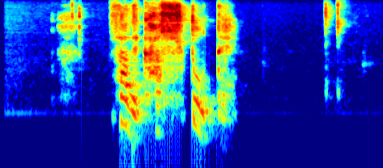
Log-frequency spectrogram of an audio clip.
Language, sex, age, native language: Icelandic, female, 40-49, Icelandic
